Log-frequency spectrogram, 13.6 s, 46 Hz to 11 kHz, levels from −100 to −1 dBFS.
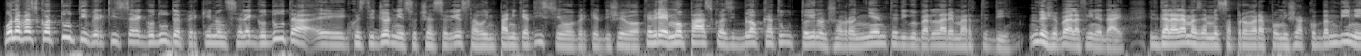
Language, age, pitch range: Italian, 20-39, 125-155 Hz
